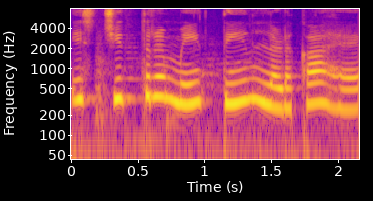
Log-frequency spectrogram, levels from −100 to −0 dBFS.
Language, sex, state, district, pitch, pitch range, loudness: Hindi, female, Jharkhand, Palamu, 305 Hz, 295-345 Hz, -12 LUFS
